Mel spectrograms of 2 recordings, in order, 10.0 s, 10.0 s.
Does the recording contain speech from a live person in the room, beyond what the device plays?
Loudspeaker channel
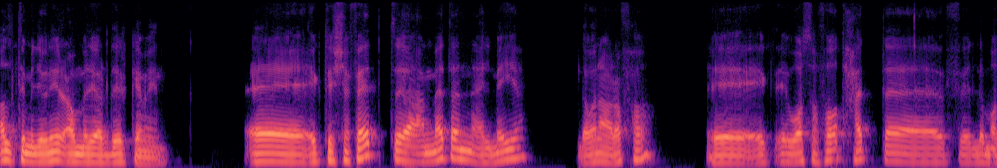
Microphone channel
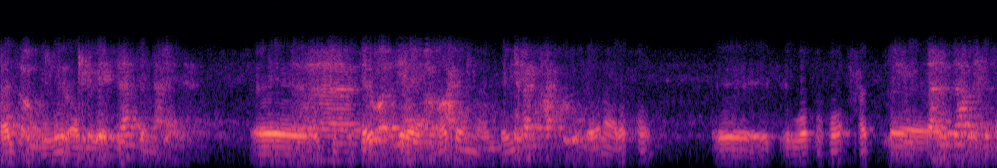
Yes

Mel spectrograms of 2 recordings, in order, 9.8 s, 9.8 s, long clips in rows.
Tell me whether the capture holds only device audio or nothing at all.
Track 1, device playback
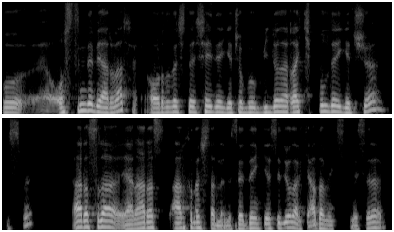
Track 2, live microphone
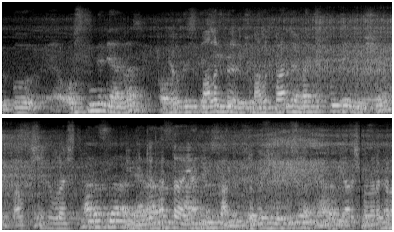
No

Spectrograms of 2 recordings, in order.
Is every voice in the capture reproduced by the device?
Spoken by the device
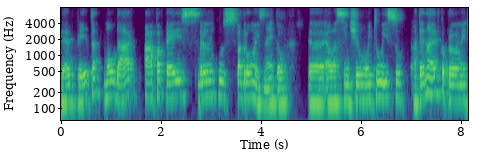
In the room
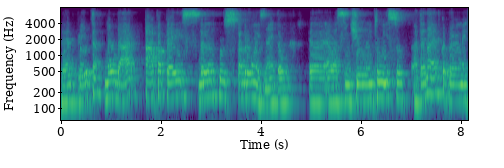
Yes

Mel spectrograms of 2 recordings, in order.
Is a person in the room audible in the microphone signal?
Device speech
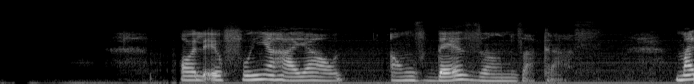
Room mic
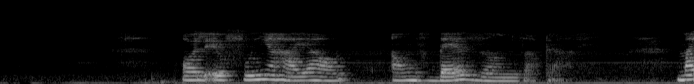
No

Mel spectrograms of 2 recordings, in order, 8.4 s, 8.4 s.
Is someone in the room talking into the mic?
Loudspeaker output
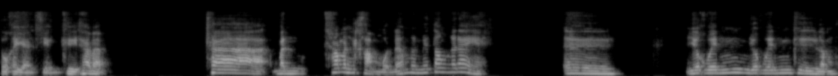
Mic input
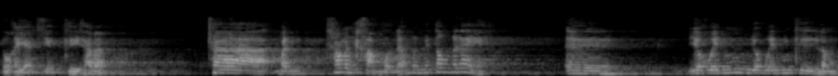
No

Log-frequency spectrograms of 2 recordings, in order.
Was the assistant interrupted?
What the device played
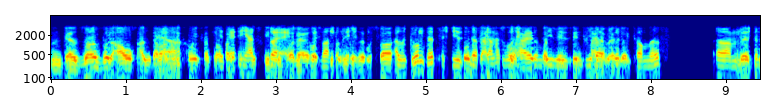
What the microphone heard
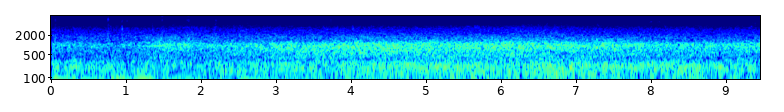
No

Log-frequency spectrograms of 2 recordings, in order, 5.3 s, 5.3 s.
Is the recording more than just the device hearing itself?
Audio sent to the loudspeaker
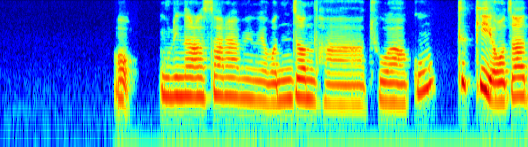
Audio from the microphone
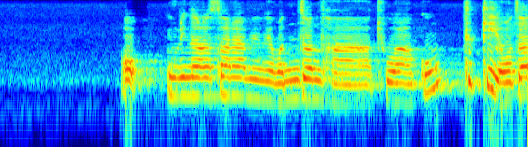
No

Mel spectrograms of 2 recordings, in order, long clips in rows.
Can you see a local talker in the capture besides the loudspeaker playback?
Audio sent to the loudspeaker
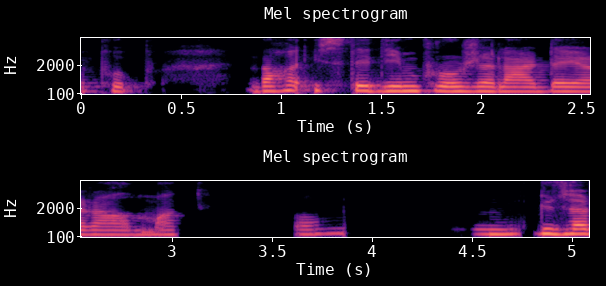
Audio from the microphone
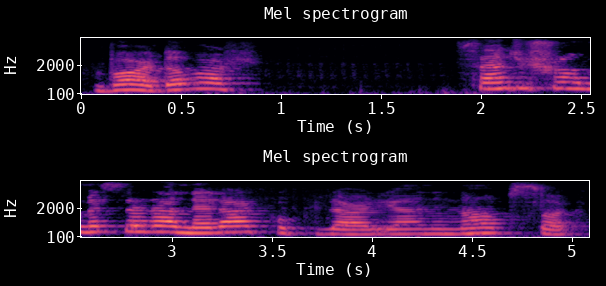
Yes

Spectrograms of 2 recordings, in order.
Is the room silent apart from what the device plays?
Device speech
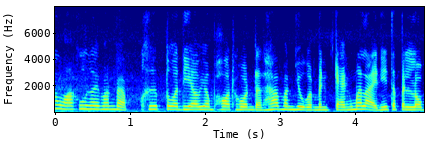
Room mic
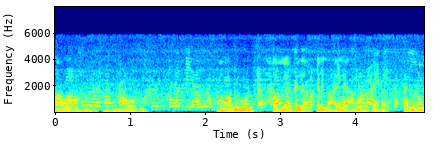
No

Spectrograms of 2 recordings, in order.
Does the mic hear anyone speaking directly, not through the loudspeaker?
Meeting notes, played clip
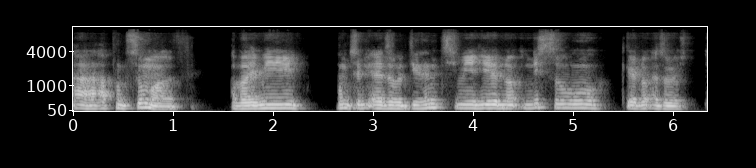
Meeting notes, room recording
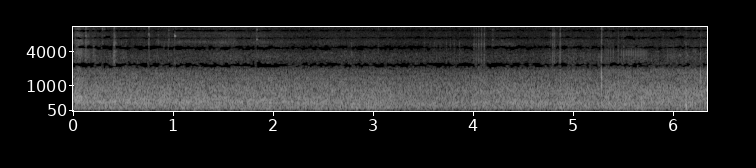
No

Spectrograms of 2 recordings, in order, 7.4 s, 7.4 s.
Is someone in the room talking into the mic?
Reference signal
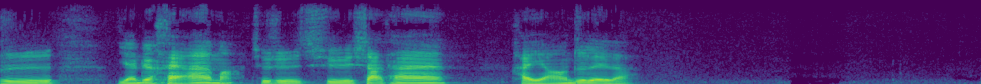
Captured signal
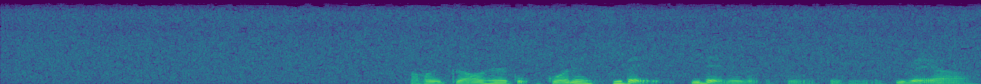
Yes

